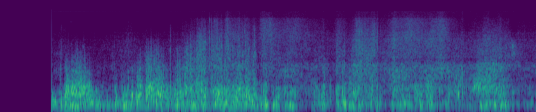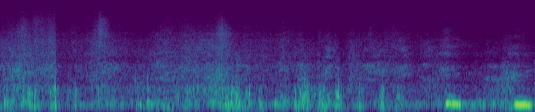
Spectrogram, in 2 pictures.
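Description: Avalanche air blast and driving snow buffeting an iPhone's microphone as heavy wind noise. It cuts in about half a second in, loud at first, and eases somewhat in the second half.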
